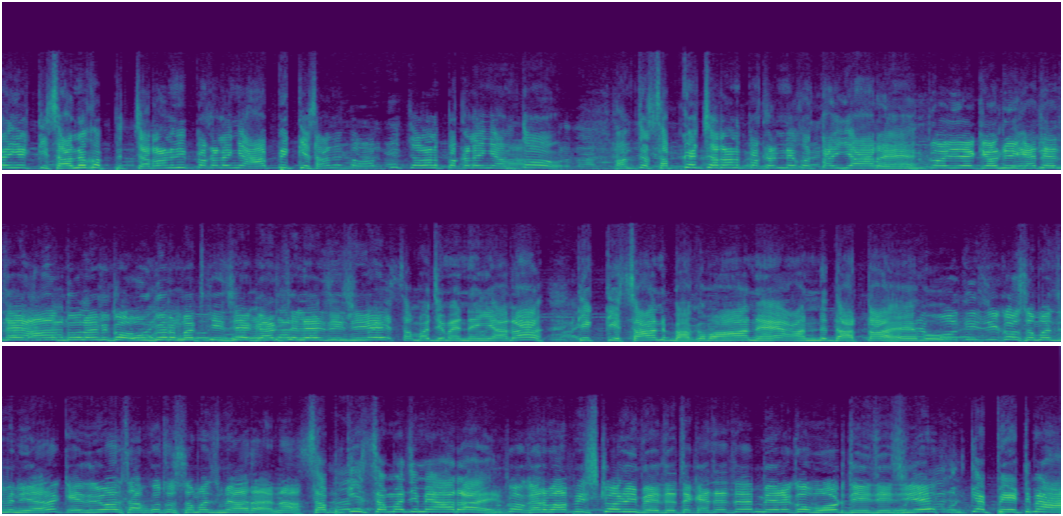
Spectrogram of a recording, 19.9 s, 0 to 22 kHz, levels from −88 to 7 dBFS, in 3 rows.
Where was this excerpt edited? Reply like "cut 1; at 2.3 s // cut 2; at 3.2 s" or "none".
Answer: none

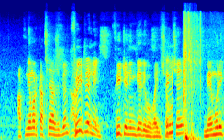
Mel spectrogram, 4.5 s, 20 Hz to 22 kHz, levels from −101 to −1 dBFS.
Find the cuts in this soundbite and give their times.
cut 1; at 3.5 s

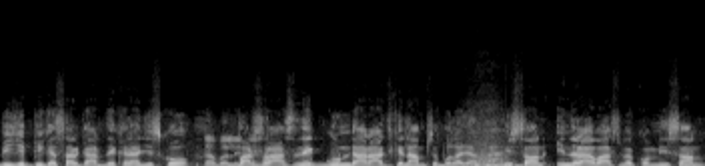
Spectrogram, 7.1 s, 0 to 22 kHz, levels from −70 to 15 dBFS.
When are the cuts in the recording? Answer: cut 1; at 5.0 s

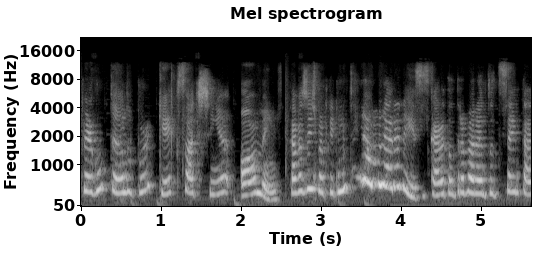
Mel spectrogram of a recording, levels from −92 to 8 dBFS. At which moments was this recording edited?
cut 1; at 2.5 s

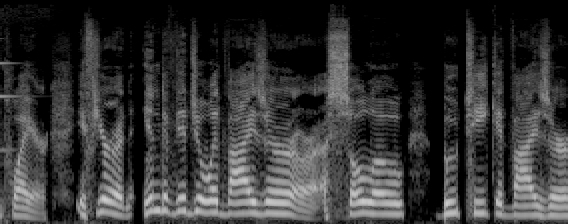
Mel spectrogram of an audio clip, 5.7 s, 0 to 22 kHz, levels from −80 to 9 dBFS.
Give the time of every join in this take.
none

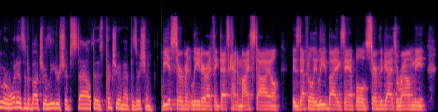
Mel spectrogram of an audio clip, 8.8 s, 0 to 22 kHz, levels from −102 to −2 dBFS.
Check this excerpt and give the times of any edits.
cut 1; at 1.8 s // cut 2; at 3.2 s

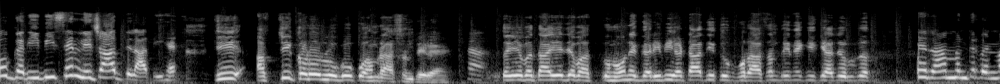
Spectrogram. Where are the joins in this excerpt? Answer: cut 1; at 1.9 s // cut 2; at 9.1 s

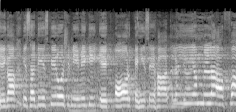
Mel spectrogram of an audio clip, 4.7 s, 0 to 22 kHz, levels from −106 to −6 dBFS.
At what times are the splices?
cut 1; at 3.6 s

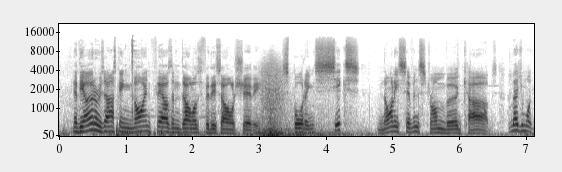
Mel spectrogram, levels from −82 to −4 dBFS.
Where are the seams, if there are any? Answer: cut 1; at 3.2 s

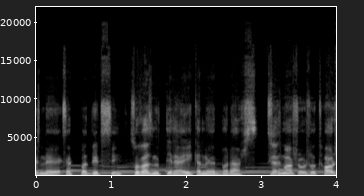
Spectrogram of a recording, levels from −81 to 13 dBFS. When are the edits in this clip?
cut 1; at 1.2 s // cut 2; at 3.0 s

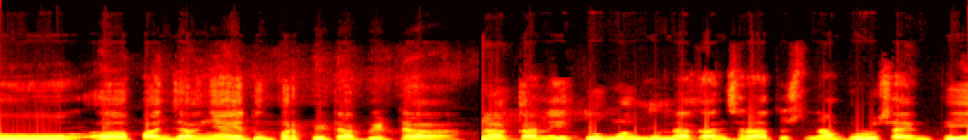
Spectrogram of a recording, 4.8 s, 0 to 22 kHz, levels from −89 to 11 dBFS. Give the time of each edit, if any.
cut 1; at 2.4 s

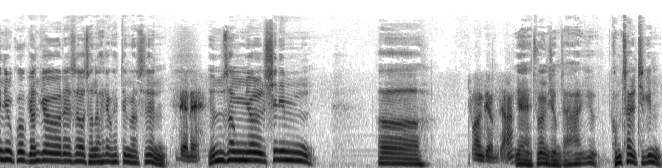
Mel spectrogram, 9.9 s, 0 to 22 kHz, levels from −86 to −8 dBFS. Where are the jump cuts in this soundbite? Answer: none

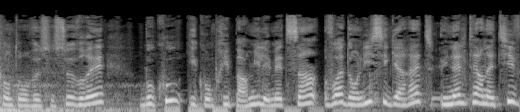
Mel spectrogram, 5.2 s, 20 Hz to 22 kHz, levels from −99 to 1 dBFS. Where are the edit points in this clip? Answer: cut 1; at 3.1 s

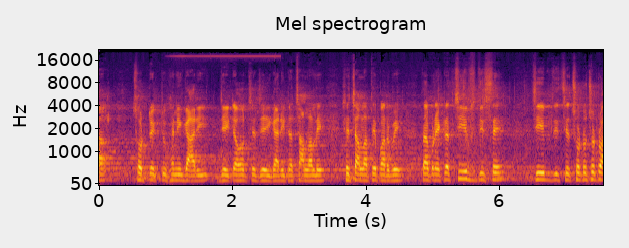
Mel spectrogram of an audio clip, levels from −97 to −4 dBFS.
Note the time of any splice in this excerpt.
none

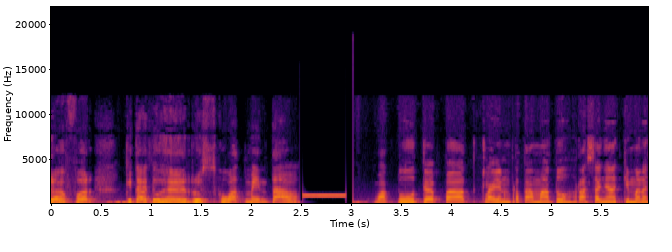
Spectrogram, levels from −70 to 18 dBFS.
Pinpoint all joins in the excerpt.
cut 1; at 2.6 s

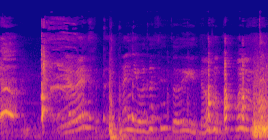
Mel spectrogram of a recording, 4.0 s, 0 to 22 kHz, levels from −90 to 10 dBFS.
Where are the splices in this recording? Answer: none

